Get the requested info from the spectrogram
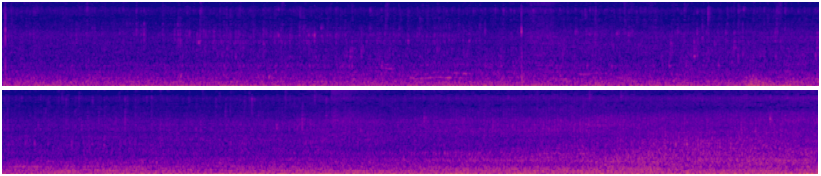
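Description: Water trickling and flowing in a shallow concrete drain, a steady watery hiss over a low rumble that grows slightly louder near the end.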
